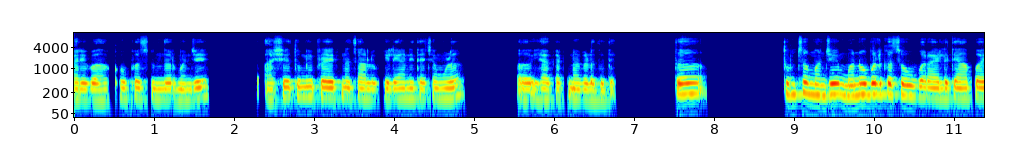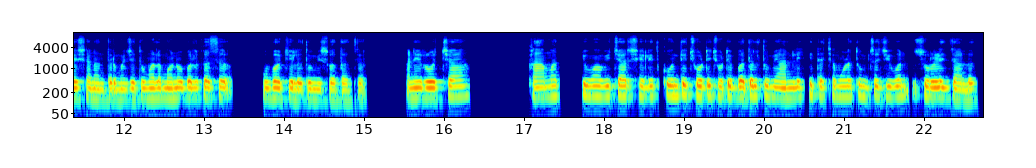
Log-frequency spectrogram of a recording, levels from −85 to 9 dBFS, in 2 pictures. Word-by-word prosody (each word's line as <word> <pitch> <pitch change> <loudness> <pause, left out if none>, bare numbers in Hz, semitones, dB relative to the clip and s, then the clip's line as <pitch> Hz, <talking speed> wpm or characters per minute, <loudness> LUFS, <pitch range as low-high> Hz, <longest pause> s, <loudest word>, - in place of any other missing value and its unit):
अरे 130 -1 +1
वाह! 125 0 0
खूपच 135 0 -2
सुंदर 130 -2 -2
म्हणजे 130 +4 -1 0.8
असे 130 +3 0
तुम्ही 150 0 -1
प्रयत्न 140 0 +3
चालू 130 -2 -2
केले 130 0 0
आणि 135 0 -3
त्याच्यामुळं 135 +2 -2 0.7
अ, - - -3
ह्या 130 +1 0
घटना 125 +1 -4
घडत 125 -1 -1
होत्या. - - -4 0.8
तर 190 +1 +7 1.1
तुमचं 185 +2 +4
म्हणजे 175 +1 +8 0.2
मनोबल 185 +2 +7
कसं 180 0 +5
उभं 155 -2 +3
राहिलं 135 -2 +2
त्या 140 -2 +2
अपयशानंतर 135 -2 0
म्हणजे 125 +1 -3
तुम्हाला 135 0 -1
मनोबल 140 0 +1
कसं 140 0 -1 0.4
उभं 140 0 +3
केलं 130 -2 +2
तुम्ही 130 -1 -1
स्वतःचं? 125 0 -6 0.6
आणि 140 +1 +1
रोजच्या 140 +2 +2 0.9
कामात 145 +2 -5 0.3
किंवा 160 0 -1
विचारशैलीत 155 -1 -3
कोणते 160 +1 +1
छोटे-छोटे 155 -1 0
बदल 150 +1 +3
तुम्ही 150 -2 -3
आणले 140 +1 0
की 145 +4 -6
त्याच्यामुळे 155 +2 -4
तुमचं 155 -2 -4
जीवन 155 +1 -3 0.2
सुरळीत 140 -1 +2
झालं? 125 -2 -2
140 Hz, 130 wpm, -21 LUFS, 130-155 Hz, 1.1 s, म्हणजे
